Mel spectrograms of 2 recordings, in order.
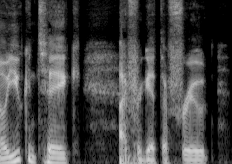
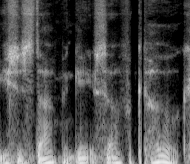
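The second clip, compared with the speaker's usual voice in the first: acted-out small, mock-evil inner voice. Retelling a sugar craving on the way home, the speaker does a little evil voice. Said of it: "a little little evil voice said".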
